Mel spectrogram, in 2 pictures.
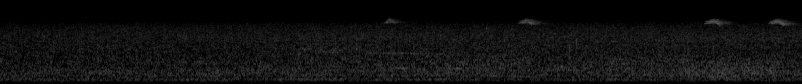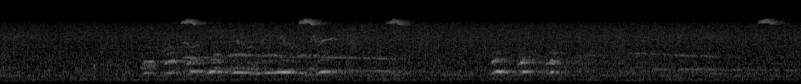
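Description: Outdoor field ambience: a steady hiss under short, high bird chirps that come every second or two, and a cluster of lower bird calls a little past the middle.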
